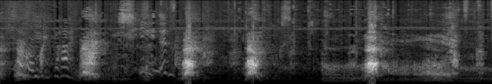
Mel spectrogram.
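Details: Dogs confronting a person dressed as Bigfoot: three sharp, loud barks spaced about a second apart, with excited human voices talking between and around them.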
